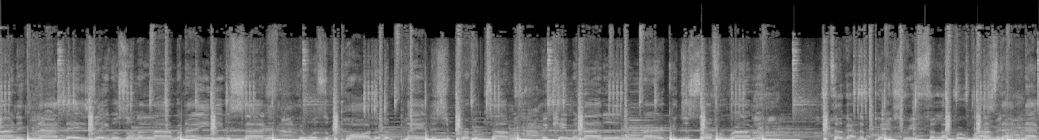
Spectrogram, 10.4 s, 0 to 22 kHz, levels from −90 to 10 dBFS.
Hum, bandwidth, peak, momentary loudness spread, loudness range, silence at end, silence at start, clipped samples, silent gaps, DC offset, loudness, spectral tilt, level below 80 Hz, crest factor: none; 19 kHz; 0 dBFS; 6 LU; 2 LU; 0 s; 0 s; under 0.1%; none; under 0.1%; -12 LUFS; -4.5 dB/octave; -12 dBFS; 10 dB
